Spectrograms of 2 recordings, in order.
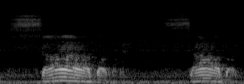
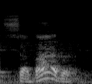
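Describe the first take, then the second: First: "sábado" as SÁÁ-ba-do, first A drawn out; stress on accented A. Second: "sábado" stressed as sa-BA-do; wrong middle stress. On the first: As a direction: stretch the SÁ in "sábado". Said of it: "now you know to say". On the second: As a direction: put the weight on BA in "sábado". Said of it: "that's the natural pattern". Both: Shown as a demonstration.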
